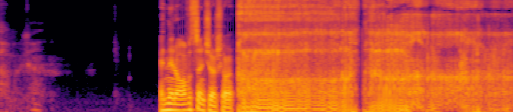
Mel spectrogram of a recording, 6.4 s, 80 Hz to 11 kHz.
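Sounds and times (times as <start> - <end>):
speech: 2.0 - 4.0
voice imitating a woman's harsh snore-like gasping: 3.0 - 6.3.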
